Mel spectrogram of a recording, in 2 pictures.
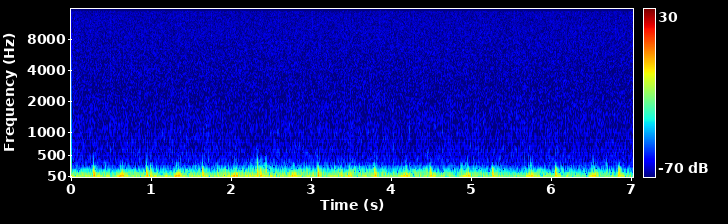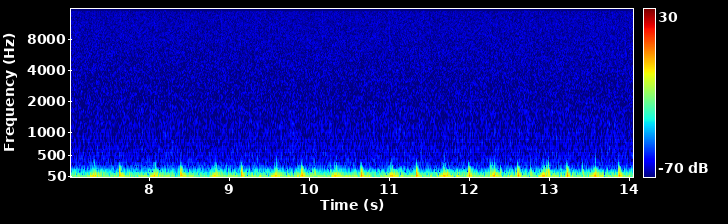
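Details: Normal heart sounds recorded while the person tries to slow their heart rate: steady low double thumps at about 90 beats a minute.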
